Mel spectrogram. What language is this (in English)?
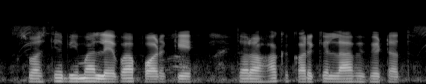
Maithili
